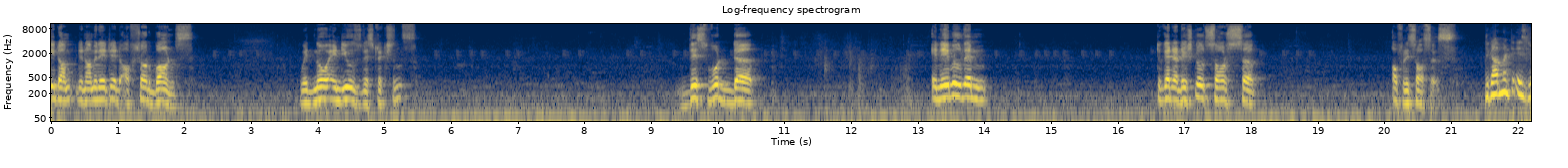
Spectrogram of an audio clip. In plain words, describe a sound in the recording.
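A middle-aged man reads out a statement calmly into microphones, in short bursts with pauses.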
